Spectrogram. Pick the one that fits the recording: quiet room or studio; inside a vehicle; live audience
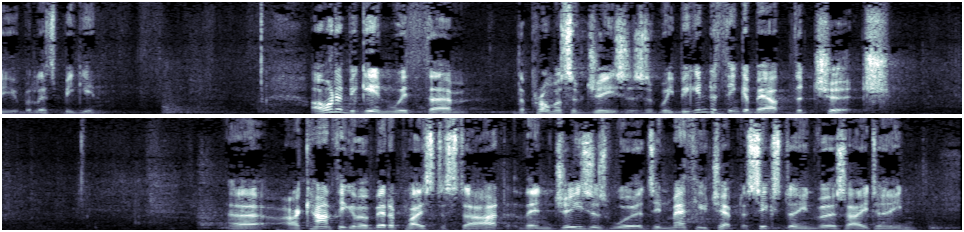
live audience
